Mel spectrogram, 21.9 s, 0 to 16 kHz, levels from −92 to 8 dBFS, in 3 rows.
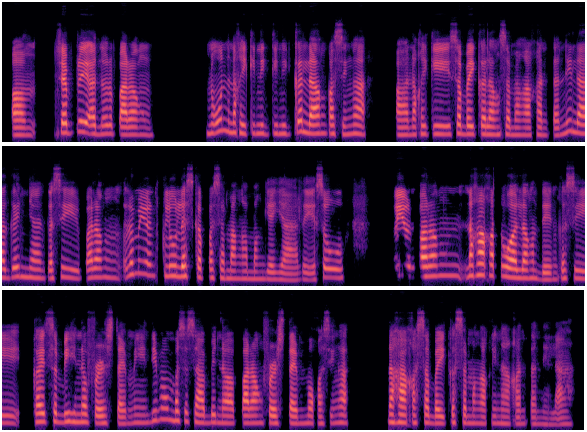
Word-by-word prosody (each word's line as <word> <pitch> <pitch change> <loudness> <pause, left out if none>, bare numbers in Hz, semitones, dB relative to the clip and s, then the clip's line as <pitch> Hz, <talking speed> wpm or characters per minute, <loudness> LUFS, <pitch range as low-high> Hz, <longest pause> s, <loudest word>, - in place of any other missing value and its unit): um, 190 -1 +3 0.3
siyempre 250 +2 +6
ano 220 0 +1
parang 195 -1 +3 0.7
noon 275 +6 -1
na 255 - 0
nakikinig-kinig 225 -1 -5
ka 280 - +4
lang 230 -1 +5
kasi 210 -1 -2
nga, 220 -3 +2 0.4
ah, 195 0 +1
nakikisabay 215 +1 +2
ka 215 - +1
lang 200 0 0
sa 210 -1 -2
mga 190 -1 -2
kanta 185 -1 -4
nila 250 -4 +1
ganyan 240 -3 -3
kasi 215 -1 -4
parang 225 0 -2
alam 305 - -1
mo 345 - -5
'yon, 295 -2 0
clueless 265 -1 +2
ka 235 - +3
pa 225 - -8
sa 215 - -5
mga 200 -1 -3
mangyayari. 180 -3 -5
So, 230 -1 -2 0.6
ayun 275 -3 +5
parang 265 +2 +6 0.3
nakakatuwa 275 -4 +6
lang 215 -1 +1
din 175 0 -3
kasi 200 -3 -5 0.2
kahit 220 0 +5
sabihin 220 -1 -1
na - - +2
first 190 -1 -1
time, 170 0 -1
hindi 200 +4 -7
mo 285 0 -3
masasabi 215 -5 -1
na 190 -1 +1
parang 190 0 +2
first 190 -2 0
time 180 -1 +3
mo, 185 -1 -3
kasi 180 +1 -8
nga 200 -1 -1 0.5
nakakasabay 200 -3 +2
ka 200 - -4
sa 195 - -3
mga 180 -2 -5
kinakanta 175 -1 -8
nila. 160 +1 -10
210 Hz, 160 wpm, -24 LUFS, 190-235 Hz, 0.7 s, siyempre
